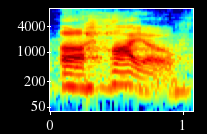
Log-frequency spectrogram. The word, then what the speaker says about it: Ahio: How do you say Ohio with an A? It's just really hard. Ahio, there you go, was walking in front of it.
